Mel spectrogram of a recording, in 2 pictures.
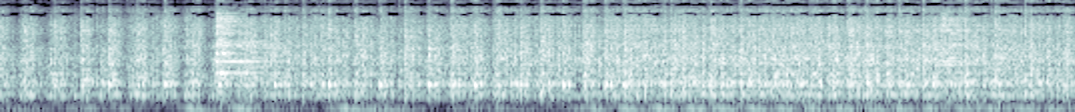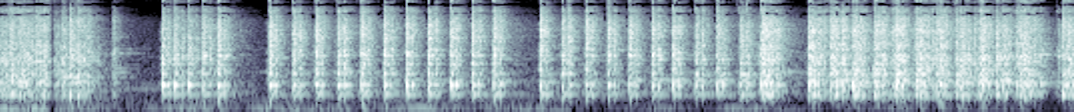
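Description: Dhol-tasha ensemble playing: a row of tashas struck with thin sticks in a fast, continuous roll over deep dhol beats. The drumming breaks off suddenly about six seconds in, then comes back in a rhythmic pattern with short pauses.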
